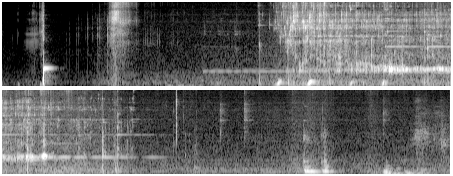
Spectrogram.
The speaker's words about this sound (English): I'm getting wafting. I've poured it in the glass.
